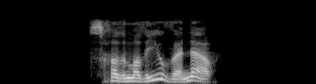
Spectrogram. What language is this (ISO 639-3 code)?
kab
